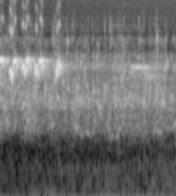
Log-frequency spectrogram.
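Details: Captive Orange-headed thrush, at first unwilling to sing, answers a lure recording with a dense, high twittering chatter, loudest in the first second, then a steady stream of quick squeaky notes with a faint trickling undertone.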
